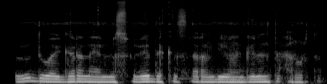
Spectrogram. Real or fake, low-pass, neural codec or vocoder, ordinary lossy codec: fake; none; codec, 44.1 kHz, 7.8 kbps, DAC; none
